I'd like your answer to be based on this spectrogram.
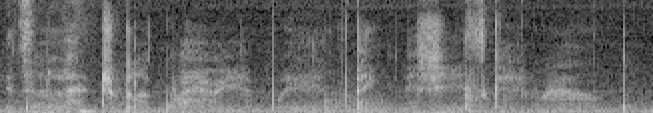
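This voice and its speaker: Over noticeable background noise, a man's whisper moves at a moderate pace. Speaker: ASMR creator. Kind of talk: casual ASMR intro to camera. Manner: whispered.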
